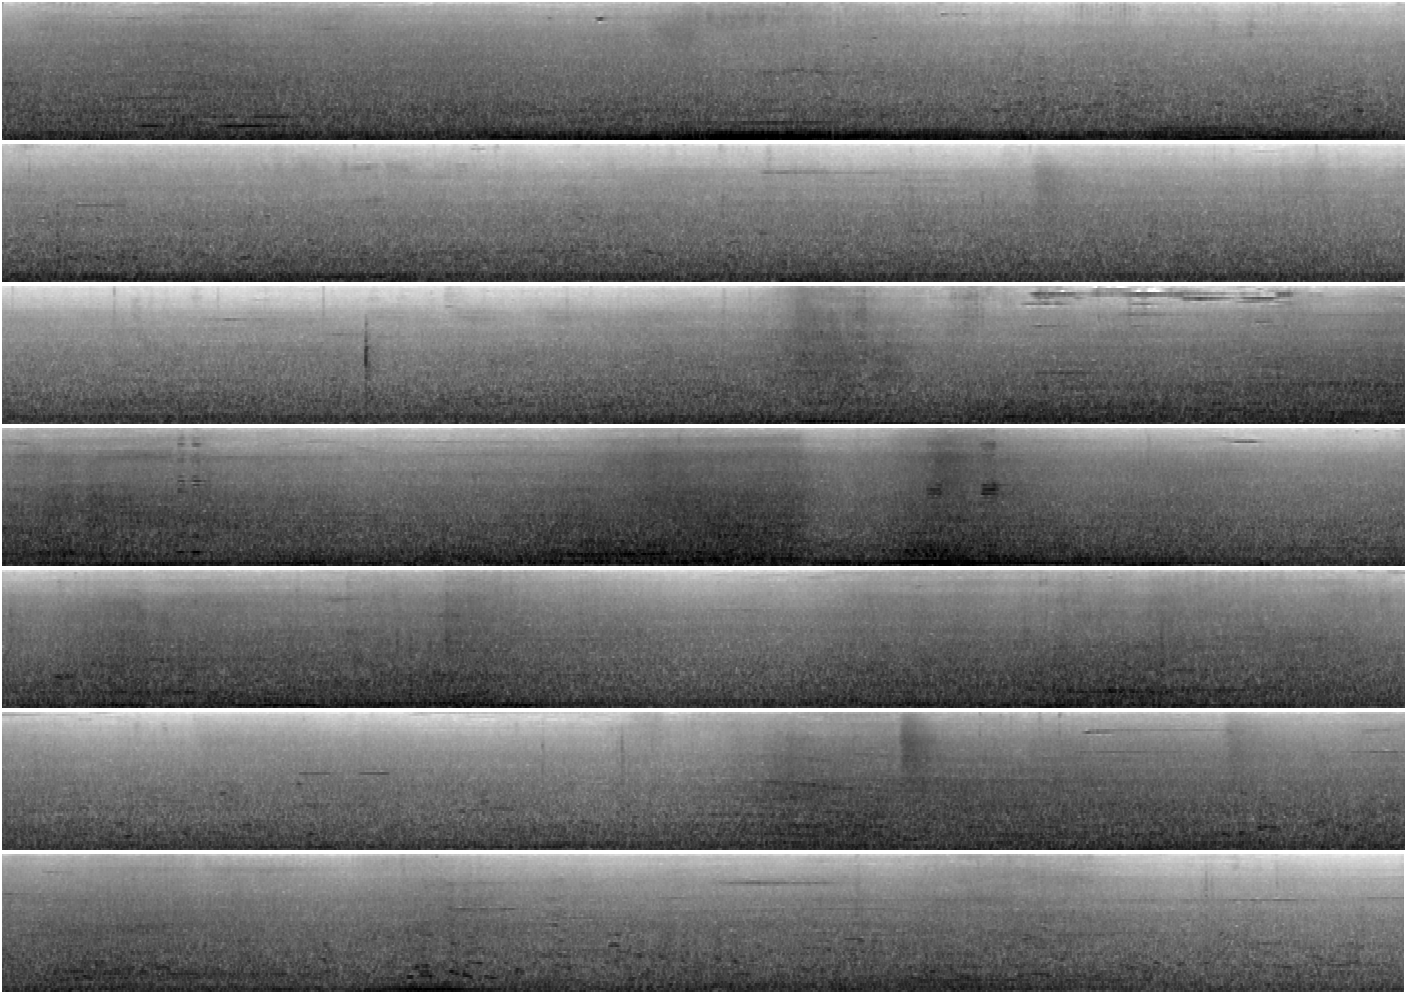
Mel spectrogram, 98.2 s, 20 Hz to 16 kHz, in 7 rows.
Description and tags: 140802 London OxfordStSide R
4ch surround recording of the intersection of Oxford St. and Park St. in London/England. Traffic is heavy, with many passing cars and buses, plus lots of pedestrians out to shop in the multitude of stores lining both sides of the street.
Recording was conducted with a Zoom H2.
These are the REAR channels of a 4ch surround recording, mics set to 120° dispersion.
bus, busy, car, cars, city, crowd, England, field-recording, London, loud, noise, pass, passing, people, road, street, surround, traffic, urban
